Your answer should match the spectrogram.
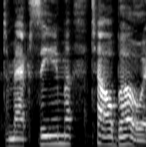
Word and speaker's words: Maxime Talbot: Maxime Talbot, if you want to say it in the French pronunciation, and Jay Bomeister kicked his ass.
